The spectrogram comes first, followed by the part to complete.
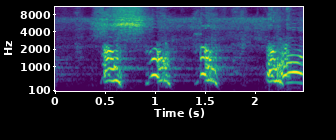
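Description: Coonhounds barking up a tree: three short barks about half a second apart, the steady bark of hounds that have treed their game.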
